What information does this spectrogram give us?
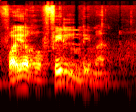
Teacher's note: Ra masuk pada lam karena mutaqariban sehingga idgham.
